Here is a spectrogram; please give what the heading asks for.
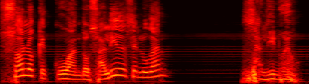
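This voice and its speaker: A man's voice: medium pitch, sing-song, measured pace, darkish tone. A middle-aged man, preaching a sermon with a personal testimony and rising sharply on key words. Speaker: pastor.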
